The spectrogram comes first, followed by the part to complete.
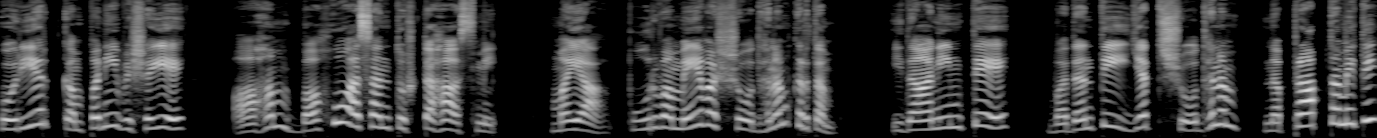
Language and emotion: Sanskrit, angry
